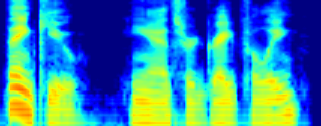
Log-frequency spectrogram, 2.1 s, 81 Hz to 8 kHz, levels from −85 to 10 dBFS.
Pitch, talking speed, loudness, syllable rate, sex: 100 Hz, 140 wpm, -24 LUFS, 5.9 syllables/s, male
